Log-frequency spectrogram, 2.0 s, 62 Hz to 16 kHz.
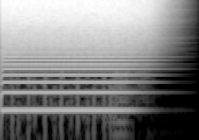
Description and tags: Basic impulse wave 1 G#3
This sample is part of the "Basic impulse wave 1" sample pack. It is a
multisample to import into your favourite sampler. It is a basic
impulse waveform with some strange aliasing effects in the higher
frequencies. In the sample pack there are 16 samples evenly spread
across 5 octaves (C1 till C6). The note in the sample name (C, E or G#)
doesindicate the pitch of the sound. The sound was created with a
Theremin emulation ensemble from the user library of Reaktor. After that normalising and fades were applied within Cubase SX.
impulse, basic-waveform, reaktor, multisample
